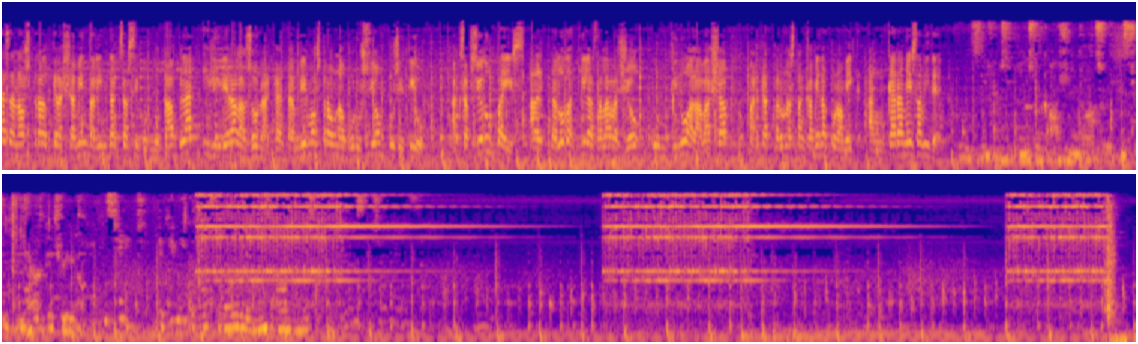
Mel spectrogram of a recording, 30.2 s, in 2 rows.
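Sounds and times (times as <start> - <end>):
speech: 0.0 - 19.4
telephone ringing with trilling bell tones: 17.6 - 30.2.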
